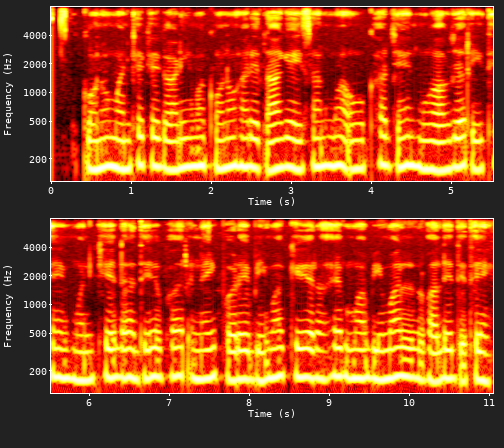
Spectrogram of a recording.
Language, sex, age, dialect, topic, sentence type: Chhattisgarhi, male, 18-24, Western/Budati/Khatahi, banking, statement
